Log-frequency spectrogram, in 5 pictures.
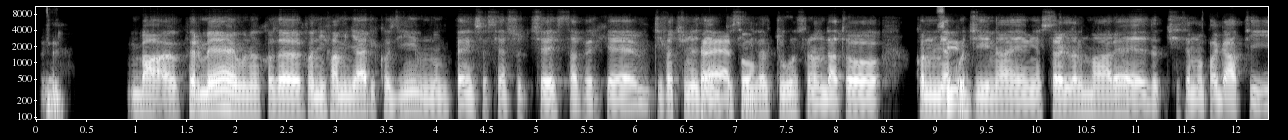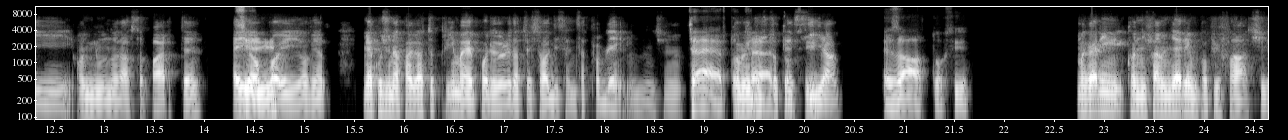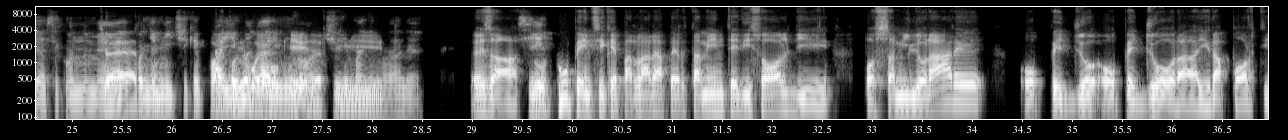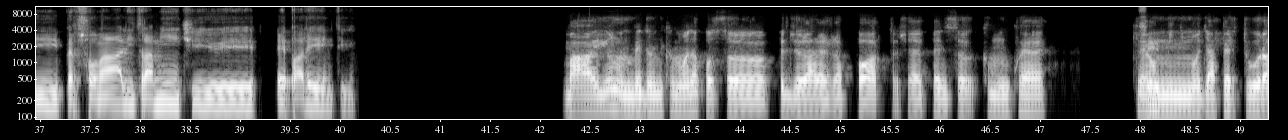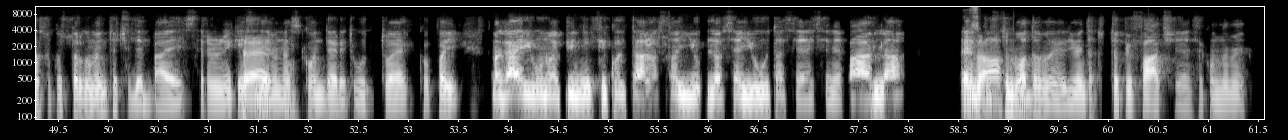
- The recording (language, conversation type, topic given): Italian, unstructured, Hai mai litigato per soldi con un amico o un familiare?
- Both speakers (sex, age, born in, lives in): male, 18-19, Italy, Italy; male, 40-44, Italy, Italy
- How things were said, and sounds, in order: unintelligible speech; "cioè" said as "ceh"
